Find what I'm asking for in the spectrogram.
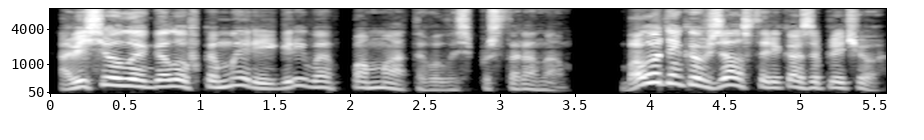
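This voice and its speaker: Male audiobook narrator, expressive, slightly high voice, dry booth. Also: fairly quick, no room sound. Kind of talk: audiobook reading of a story.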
